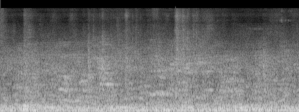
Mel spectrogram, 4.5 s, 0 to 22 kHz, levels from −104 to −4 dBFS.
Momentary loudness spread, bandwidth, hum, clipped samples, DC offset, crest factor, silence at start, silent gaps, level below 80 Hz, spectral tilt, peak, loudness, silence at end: 2 LU; 16 kHz; none; under 0.1%; under 0.1%; 14 dB; 0 s; none; -30 dBFS; -7 dB/octave; -10 dBFS; -26 LUFS; 0 s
